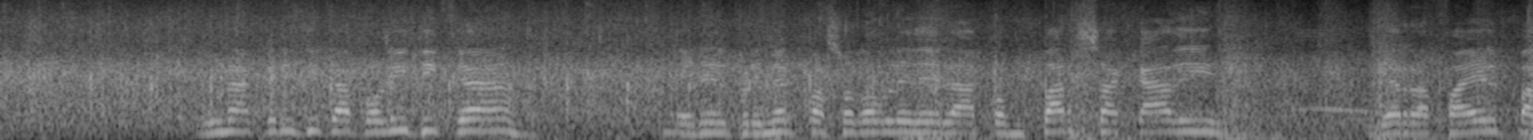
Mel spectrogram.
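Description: A chorus of men and women sings loudly.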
